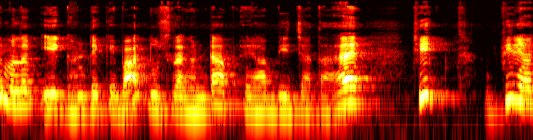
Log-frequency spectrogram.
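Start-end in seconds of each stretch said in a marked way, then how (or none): none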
